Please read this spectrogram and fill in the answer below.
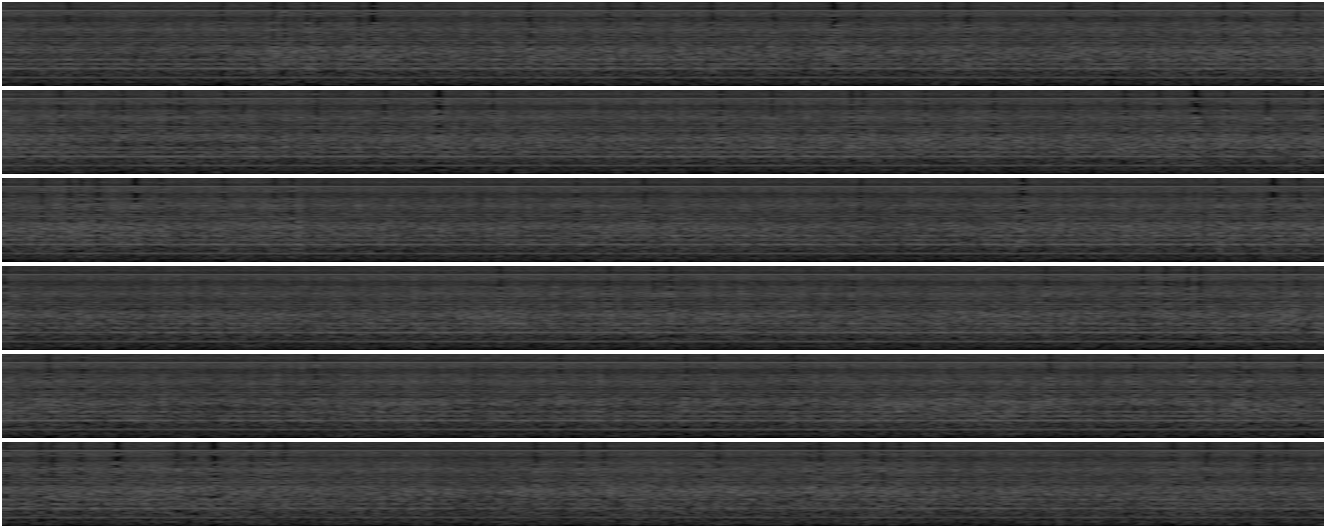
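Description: Steady drone of an AXN foam model plane's electric motor and propeller at constant cruise throttle, with a rush of airflow hiss, picked up by the camera mounted on the plane.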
